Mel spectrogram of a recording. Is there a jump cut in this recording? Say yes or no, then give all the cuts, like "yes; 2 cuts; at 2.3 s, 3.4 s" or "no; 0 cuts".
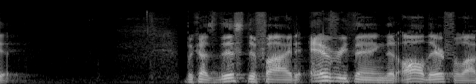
yes; 1 cut; at 1.0 s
